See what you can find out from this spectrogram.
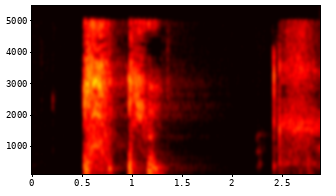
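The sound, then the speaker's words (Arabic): Harsh coughing from someone with a mild cold: a few rough bursts in quick succession, a pause, then another throaty cough that trails off, with no talk. “عندي برد بسيط كده، ف اعذروني في الكحة النهاردة”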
